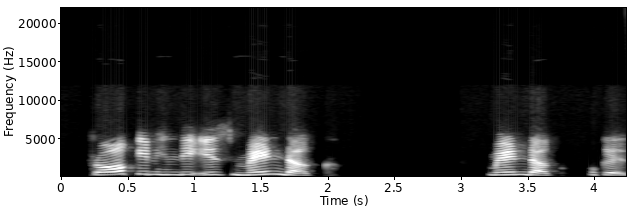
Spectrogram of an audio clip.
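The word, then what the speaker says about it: मेंढक: Mendak. Okay, this is slightly difficult to you, but we will pronounce like mendak. Mendak.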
